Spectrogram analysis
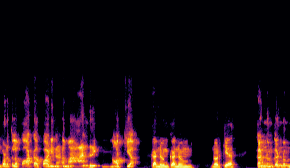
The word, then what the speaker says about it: Nortje: It has got N-O-R-T-J-E. In India, we will definitely call it as Nortje. And how are we supposed to call you? It's Nortje, but Nortje, whatever you're using, that's fine.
